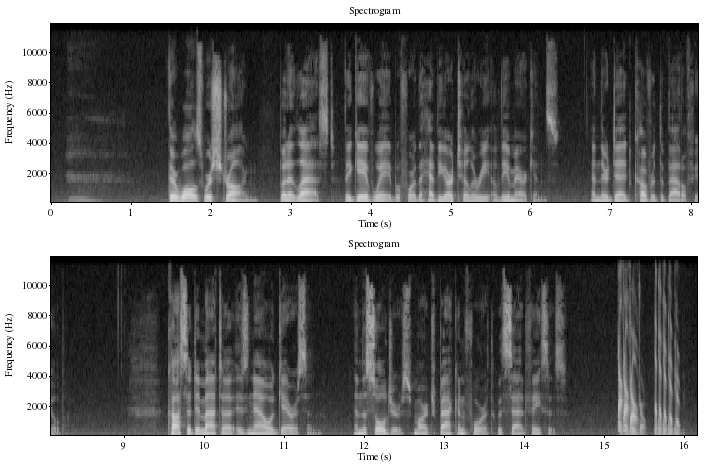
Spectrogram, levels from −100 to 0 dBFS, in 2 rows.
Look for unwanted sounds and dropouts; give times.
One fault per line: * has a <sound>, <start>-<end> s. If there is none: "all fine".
* has a sigh, 0.2-1.1 s
* has a chirp, 15.2-16.0 s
